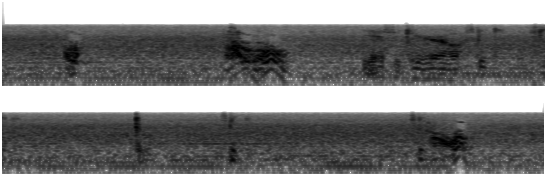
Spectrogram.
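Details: A Rottweiler puppy gives short, gruff barks in scattered, irregularly spaced bursts, some doubled, with longer pauses and a person talking quietly in between.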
